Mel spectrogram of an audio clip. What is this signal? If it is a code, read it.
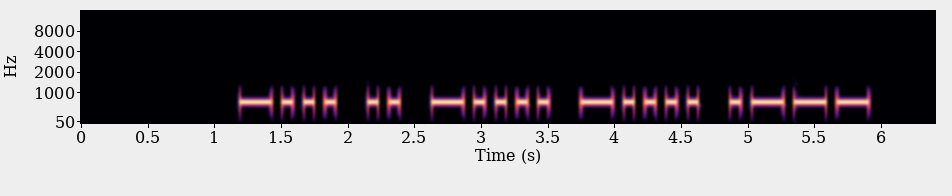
Morse code, heard as a keyed tone, about 15 wpm, 700 Hz. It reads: BI66J
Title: Five Challenging Letter-Number Combinations 15wpm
